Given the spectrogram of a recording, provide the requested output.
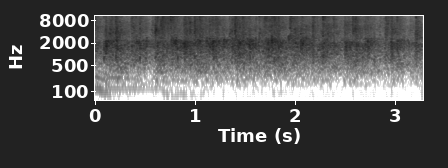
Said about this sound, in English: That Norway deserves a huge cheer for that kind of leadership.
